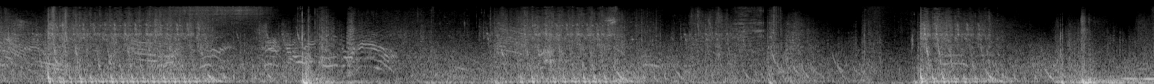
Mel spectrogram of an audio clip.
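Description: Laser guns fire in rapid, buzzing bursts.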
